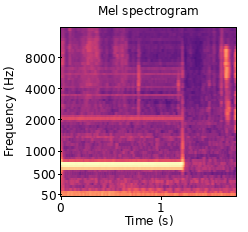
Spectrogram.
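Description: A steady telephone ringback tone sounds loud and unbroken for over a second while a call is placed to a street dent-repair truck's number, then cuts off into quiet line noise.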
